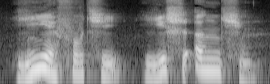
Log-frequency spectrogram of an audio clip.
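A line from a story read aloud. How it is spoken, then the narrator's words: Soft, gentle. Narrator (Chinese): 李逍遥轻声地说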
